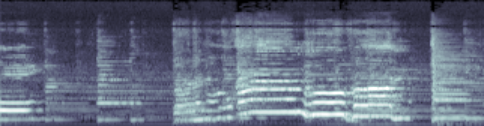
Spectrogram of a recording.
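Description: A man singing over a strummed acoustic guitar. After a held note at the start and a quieter stretch of guitar, a long sung phrase begins about two seconds in, stepping and sliding between notes until near the end.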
